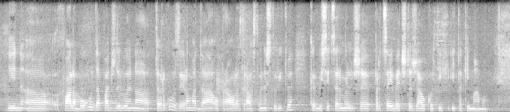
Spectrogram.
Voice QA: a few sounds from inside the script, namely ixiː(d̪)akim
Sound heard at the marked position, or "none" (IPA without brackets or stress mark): t̪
